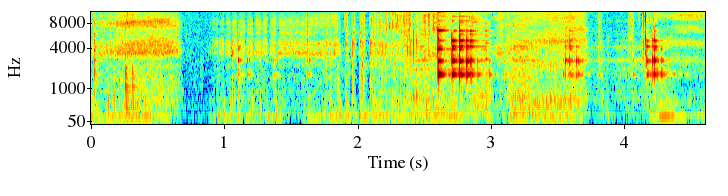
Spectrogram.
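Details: An English Bulldog chewing noisily, with crisp crunches, wet smacking and snuffling breaths, while being offered carrot and banana.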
